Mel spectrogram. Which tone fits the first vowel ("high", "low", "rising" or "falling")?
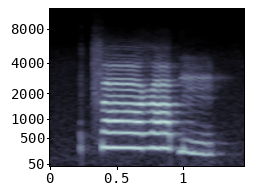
high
